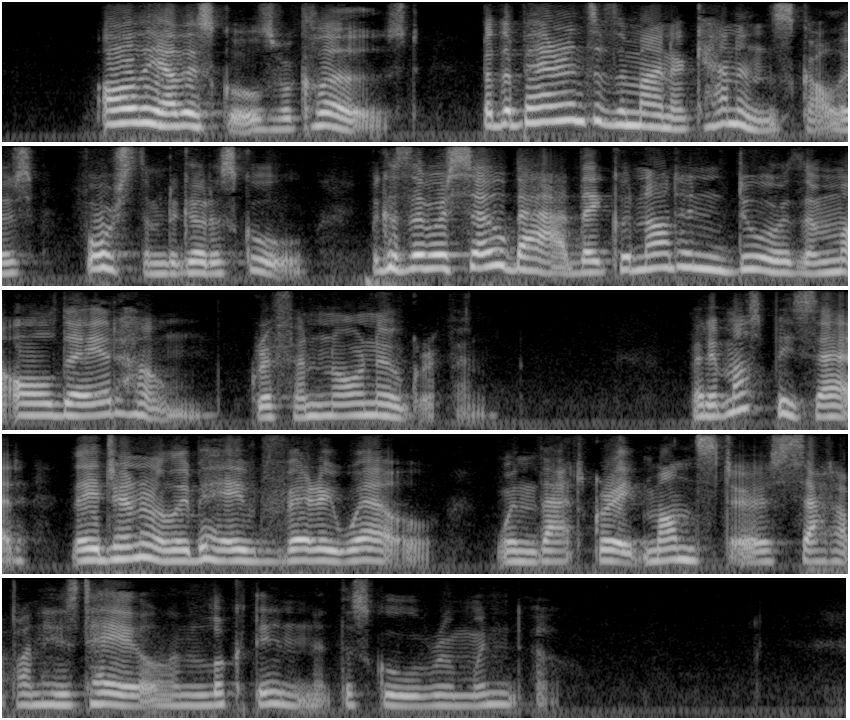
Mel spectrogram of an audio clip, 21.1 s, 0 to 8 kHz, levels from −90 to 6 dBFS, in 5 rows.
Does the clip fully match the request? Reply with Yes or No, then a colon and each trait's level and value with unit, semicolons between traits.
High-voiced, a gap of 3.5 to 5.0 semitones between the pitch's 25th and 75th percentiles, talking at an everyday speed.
Yes: high, 205 Hz; average, 4.4 semitones; average, 185 wpm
